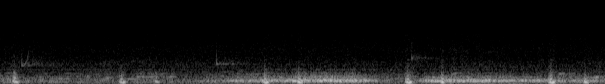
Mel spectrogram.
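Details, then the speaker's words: Virtual reality simulated patient, stethoscope on the chest: slow, regular paired heart sounds at about 42 beats a minute, bradycardia needing treatment; possible third-degree block is only speculated. "what's the first thing you notice about listening to this heart tone that is slow af my friend we need to get you treated"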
